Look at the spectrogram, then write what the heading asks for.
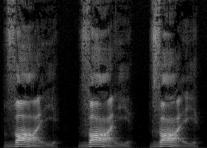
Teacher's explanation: Just as with the O diphthong that we looked at a moment ago, make sure that I is starting low enough and coming up high enough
